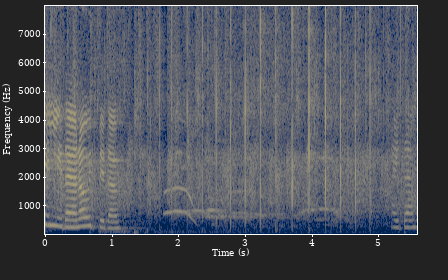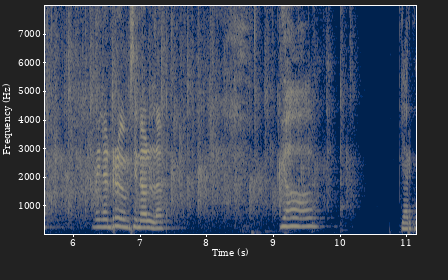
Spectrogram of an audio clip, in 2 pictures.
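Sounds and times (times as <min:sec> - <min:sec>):
speech: 0:00.0 - 0:01.3, 0:05.2 - 0:07.6, 0:09.1 - 0:09.8, 0:10.9 - 0:11.1
audience applause at a concert in Kõima manor: 0:00.0 - 0:10.5.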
